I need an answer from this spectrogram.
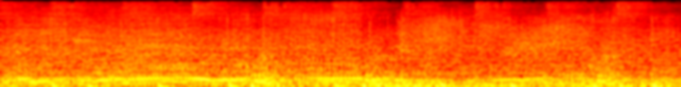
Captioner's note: cars being crushed!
